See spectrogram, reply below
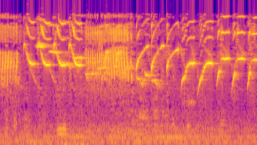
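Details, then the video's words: Caged canaries at a bird farm, used as a lure for other birds, sing vigorously: looping downslurred whistles and a harsh buzzy rattle, then a run of rising-then-falling swooping notes. "clear sound of canary birds singing diligently, suara jernih burung kenari gacor untuk pancingan"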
